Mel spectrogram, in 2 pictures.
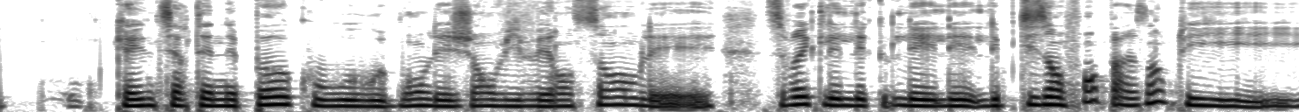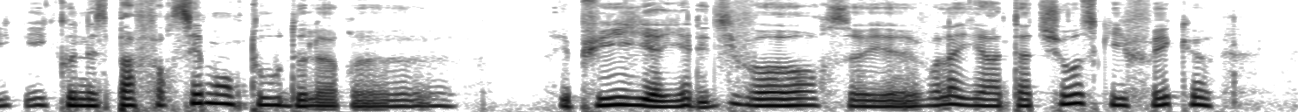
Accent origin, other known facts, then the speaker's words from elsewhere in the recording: Strasbourg, Grand Est, France; born there; Oui, alors je suis née en 1957 à Strasbourg, mais je n'ai vraiment fait qu'y naître. J'ai ensuite vécu pendant 4 ans chez différentes nourrices, souvent étrangères, ce qui a favorisé, je pense en tout cas, mon aptitude aux langues étrangères.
